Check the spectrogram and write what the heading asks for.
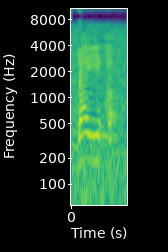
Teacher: وقرأ الباقون بفتح الضاد في الموضعين مع إسكان الياء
